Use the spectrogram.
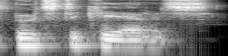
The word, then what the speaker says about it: Boutsakaris: Sharpe, Dennis, and again, you're going to have to help me with the pronunciation of his last name. Is it Boutsakaris? It's Dennis Boutsakaris.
